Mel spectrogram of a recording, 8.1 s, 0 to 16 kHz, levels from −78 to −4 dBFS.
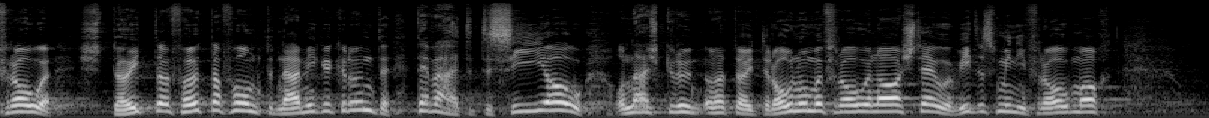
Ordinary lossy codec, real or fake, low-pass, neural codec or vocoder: none; real; 14.4 kHz; none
